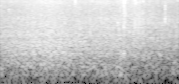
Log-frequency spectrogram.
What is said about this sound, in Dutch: Deze golven worden veroorzaakt door de wind die op het water blaast en watermoleculen in beweging zet.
